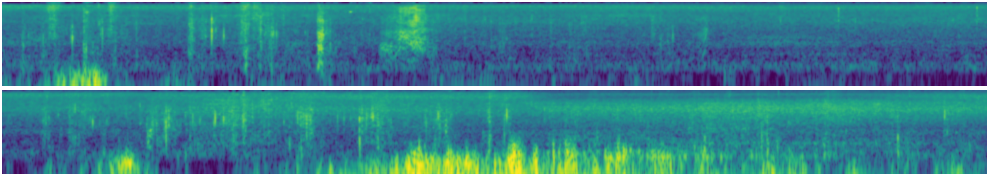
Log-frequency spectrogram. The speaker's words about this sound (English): I've just surpassed the halfway point. So now I turn back and walk towards my originating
